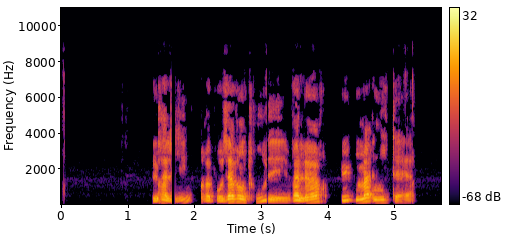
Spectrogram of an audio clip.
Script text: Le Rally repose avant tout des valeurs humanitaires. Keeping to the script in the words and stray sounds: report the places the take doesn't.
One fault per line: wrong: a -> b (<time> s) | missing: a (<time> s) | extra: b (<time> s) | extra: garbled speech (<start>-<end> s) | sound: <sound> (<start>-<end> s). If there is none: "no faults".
sound: dropout (1.6-1.7 s)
